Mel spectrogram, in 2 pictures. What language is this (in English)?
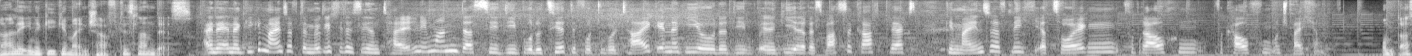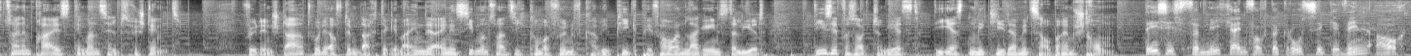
German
